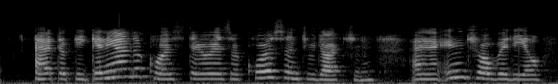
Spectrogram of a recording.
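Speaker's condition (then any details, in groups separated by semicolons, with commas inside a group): Cerebral palsy; from birth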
